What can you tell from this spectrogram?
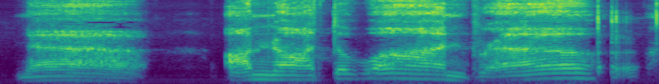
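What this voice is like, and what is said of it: Keanu Reeves impression. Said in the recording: “my Keanu Reeves impression ... that's what I hear whenever Keanu Reeves talks”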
